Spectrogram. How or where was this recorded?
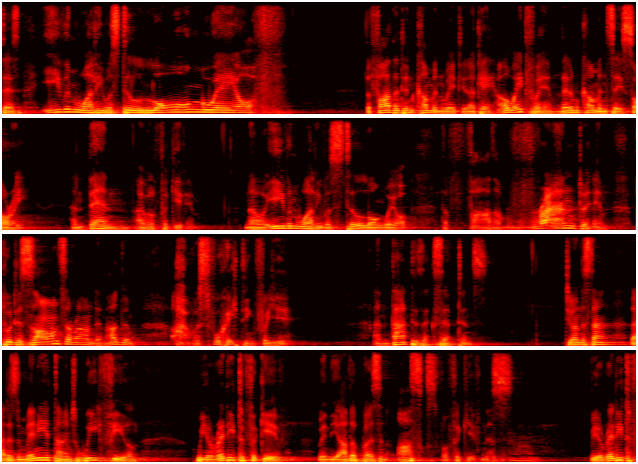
large echoing room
